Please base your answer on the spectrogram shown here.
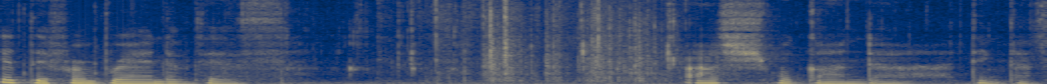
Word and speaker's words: ashwagandha: but i take a different brand of this ashwagandha i think that's how you pronounce it oh look right here they say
